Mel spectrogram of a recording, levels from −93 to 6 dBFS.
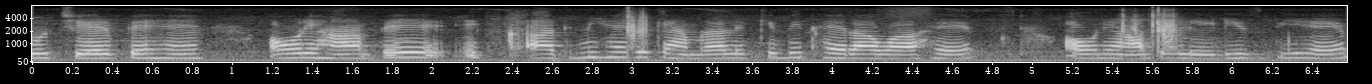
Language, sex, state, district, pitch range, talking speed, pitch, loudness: Hindi, male, Punjab, Fazilka, 215-235 Hz, 200 wpm, 225 Hz, -15 LUFS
